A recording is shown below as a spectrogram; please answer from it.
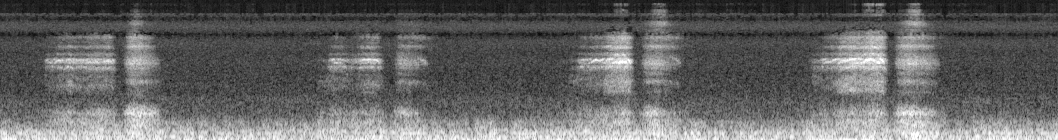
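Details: Sleeping Cavalier King Charles Spaniel snoring in four slow breathy wheezes, each with a whistling, hissy edge, spaced roughly two to three seconds apart against a low background hum.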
